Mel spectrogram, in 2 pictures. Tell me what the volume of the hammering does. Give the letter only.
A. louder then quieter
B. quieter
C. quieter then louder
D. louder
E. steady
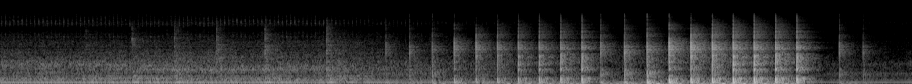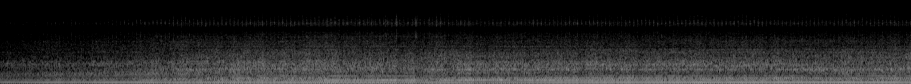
D.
